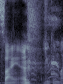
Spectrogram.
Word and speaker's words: Cyan: rob miller and said is it or is it uh cyan or cayenne and he linked me to a like how to pronounce this word webpage and so it's science yeah so i can't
